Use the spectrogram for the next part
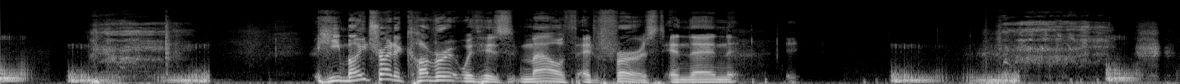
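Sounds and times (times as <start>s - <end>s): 
short low buzzy fart noises: 0.0s - 2.2s, 8.9s - 11.7s
speech: 3.3s - 8.0s.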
